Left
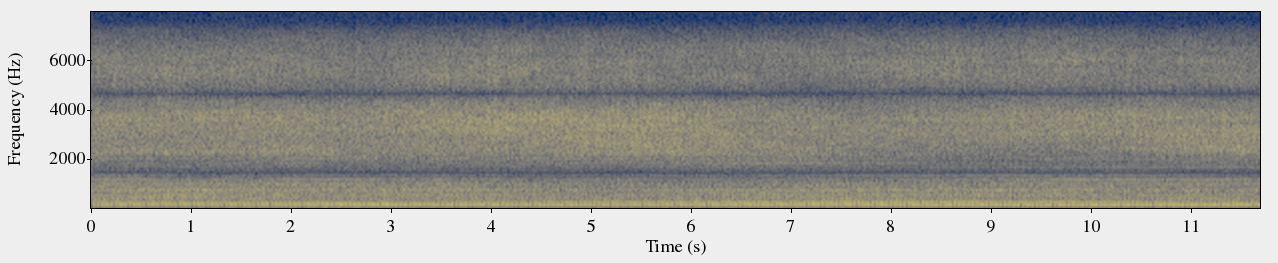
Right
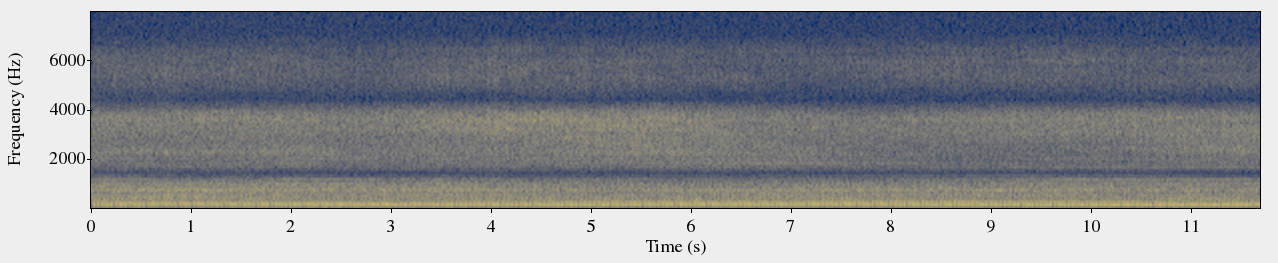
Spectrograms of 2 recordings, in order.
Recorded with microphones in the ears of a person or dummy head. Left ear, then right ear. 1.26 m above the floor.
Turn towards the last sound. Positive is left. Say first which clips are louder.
# left 3 dB
turn(degrees=50)  # may be behind; listen again after turning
